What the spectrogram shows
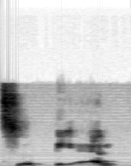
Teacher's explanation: tien no terceiro tom e tsu no segundo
